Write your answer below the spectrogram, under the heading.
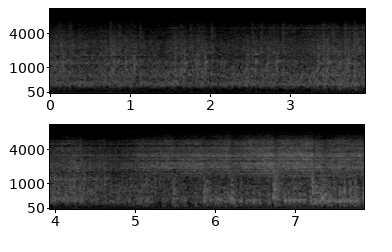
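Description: Steam tank locomotive moving off slowly, with a steady hiss of steam and running noise that grows louder, and a quick rhythmic clatter coming in near the end.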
